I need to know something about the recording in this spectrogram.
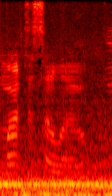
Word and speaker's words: Monticello: of Monticello it's ever that's called the Monticello that's how you pronounce it all right we're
